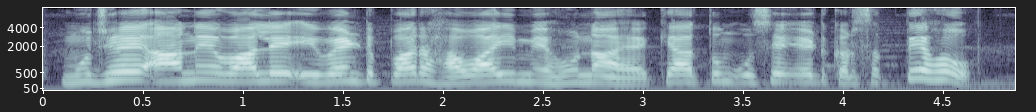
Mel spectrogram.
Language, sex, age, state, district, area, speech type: Urdu, male, 30-45, Bihar, Saharsa, urban, read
